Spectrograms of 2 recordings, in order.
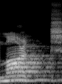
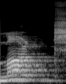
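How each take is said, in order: No difference in how they are said.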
